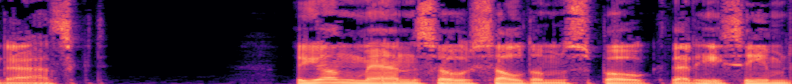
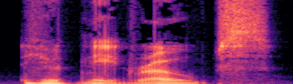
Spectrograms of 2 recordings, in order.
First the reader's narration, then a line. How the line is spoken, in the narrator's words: Silk said in a neutral sort of tone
